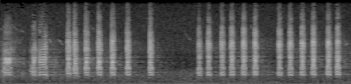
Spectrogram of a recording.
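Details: A pair of Egyptian geese (Alopochen aegyptiaca) perched on a Henry Moore sculpture arch give harsh, nasal honks in quick runs, challenging another pair flying overhead; low background rumble.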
